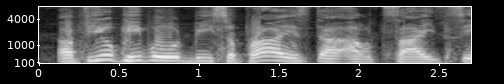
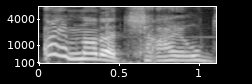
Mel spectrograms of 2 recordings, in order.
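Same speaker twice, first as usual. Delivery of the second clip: higher-pitched, mock-indignant retort; indignant protest; 7 semitones higher than usual. A narrator's reading. Mirai answers his child tease, indignant.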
